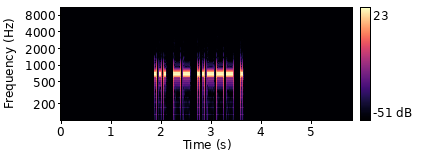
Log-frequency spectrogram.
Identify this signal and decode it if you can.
Morse code, heard as a keyed tone, about 25 wpm, 700 Hz. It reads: SM2E
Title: DXCC-100 Call Signs - 4 Characters - Repeated 2x - 25wpm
